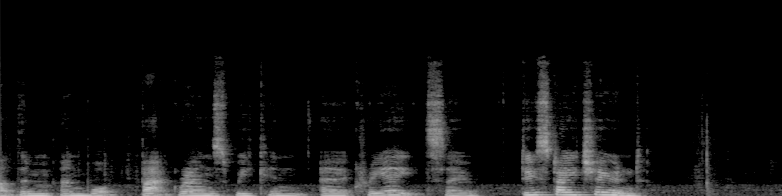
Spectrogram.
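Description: A middle-aged woman speaks warmly and close to a microphone.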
